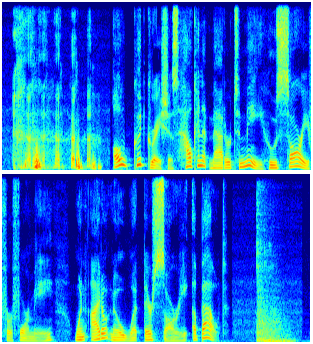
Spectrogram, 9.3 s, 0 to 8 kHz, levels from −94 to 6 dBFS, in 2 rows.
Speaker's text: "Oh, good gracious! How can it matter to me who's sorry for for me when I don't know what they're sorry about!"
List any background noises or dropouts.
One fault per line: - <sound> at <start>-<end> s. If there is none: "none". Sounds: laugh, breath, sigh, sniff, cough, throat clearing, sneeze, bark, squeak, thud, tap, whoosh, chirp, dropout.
- laugh at 0.2-1.5 s
- thud at 8.5-9.1 s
